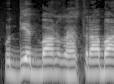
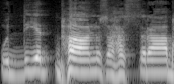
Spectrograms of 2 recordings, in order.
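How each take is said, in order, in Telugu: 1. "bh" ధ్వనిలో మహాప్రాణం లేదు. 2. "bh" ధ్వనిలో బలమైన మహాప్రాణం ఉంది. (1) "అని చెప్పేస్తారు" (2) "అన్నప్పుడు"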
